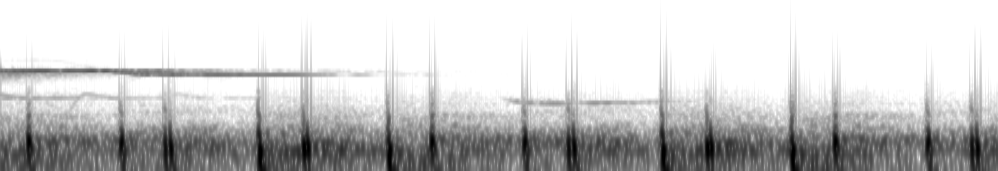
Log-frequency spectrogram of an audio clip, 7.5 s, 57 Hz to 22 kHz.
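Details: Halloween horror sound effect, not a real recording: an increasing heartbeat of paired low thuds, about 64 beats a minute, with faint eerie tones over the top.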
